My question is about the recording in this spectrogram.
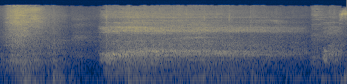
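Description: A karate class breathing forcefully in unison as a drill: a loud, noisy in-breath, then a long out-breath of about two and a half seconds, pushed through the throat, that fades away near the end.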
